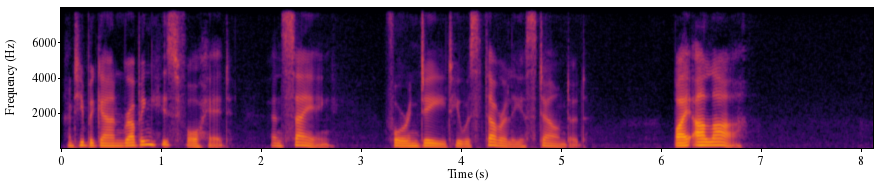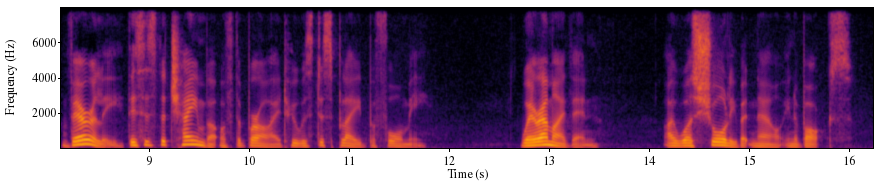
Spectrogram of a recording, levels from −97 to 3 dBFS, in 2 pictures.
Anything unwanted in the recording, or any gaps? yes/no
no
